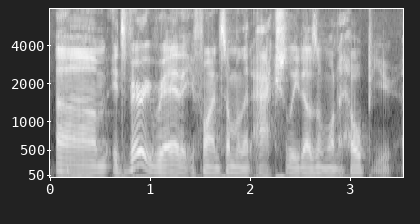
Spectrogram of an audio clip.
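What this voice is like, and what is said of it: Australian accent. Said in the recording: “have an Australian accent”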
